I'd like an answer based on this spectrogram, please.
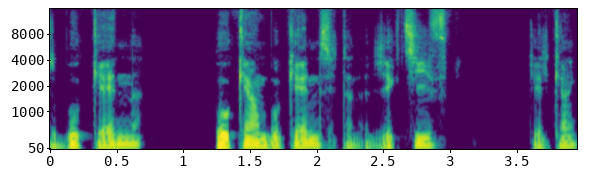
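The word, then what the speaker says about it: bocain: Alors, ça ressemble à cocaïne, hein, mais on prononce Boken.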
